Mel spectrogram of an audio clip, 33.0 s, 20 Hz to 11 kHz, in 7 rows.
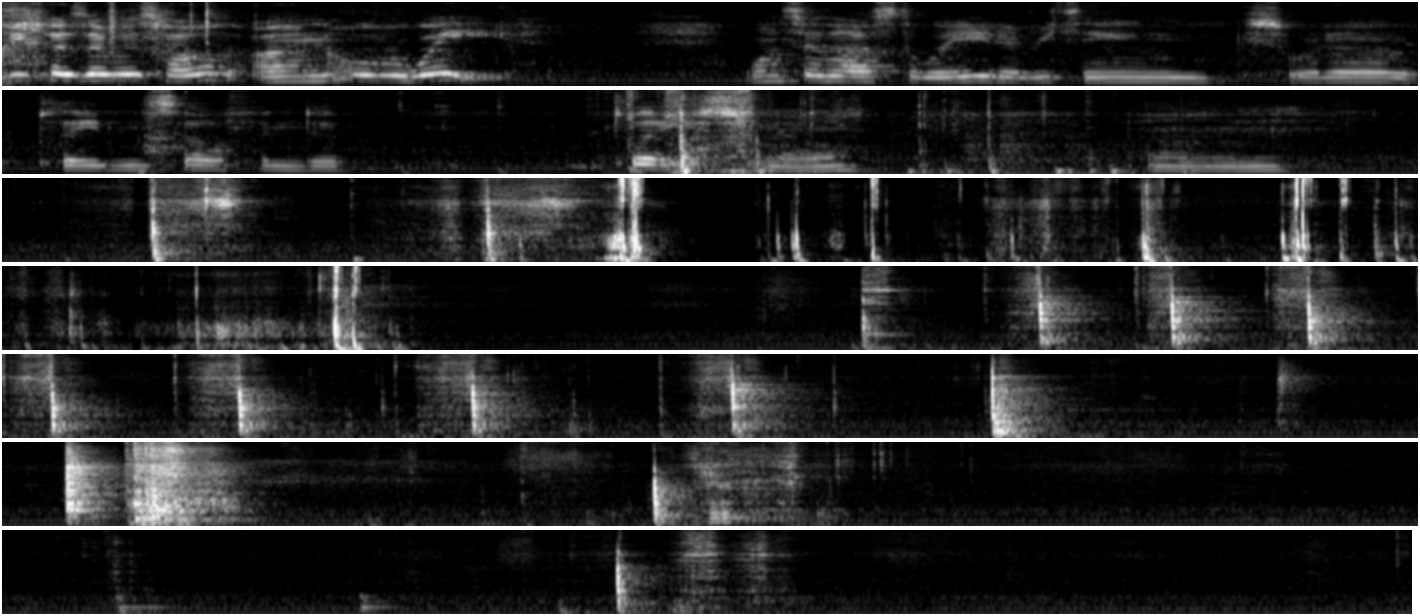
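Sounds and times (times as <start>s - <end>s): knife chopping on wooden board: 9.7s - 11.7s, 17.0s - 22.5s, 25.7s - 26.4s, 30.2s - 31.0s.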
